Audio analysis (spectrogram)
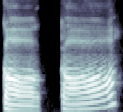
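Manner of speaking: slow teaching demo, vowel held out; very slow pronunciation. Shown as a demonstration. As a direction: stretch each "ko" for a new learner. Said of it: "you will pronounce very slowly".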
